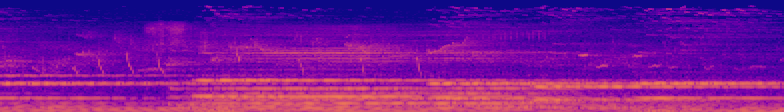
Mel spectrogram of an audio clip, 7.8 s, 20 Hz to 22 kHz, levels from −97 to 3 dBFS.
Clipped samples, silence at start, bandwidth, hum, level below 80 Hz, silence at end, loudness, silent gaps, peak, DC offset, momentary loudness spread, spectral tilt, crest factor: under 0.1%; 0 s; 17.5 kHz; none; -48 dBFS; 0 s; -33 LUFS; none; -18 dBFS; under 0.1%; 8 LU; -6 dB/octave; 14 dB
